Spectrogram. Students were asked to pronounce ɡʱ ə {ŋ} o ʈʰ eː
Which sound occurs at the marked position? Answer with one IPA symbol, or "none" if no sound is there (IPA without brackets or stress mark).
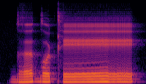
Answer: ɡ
